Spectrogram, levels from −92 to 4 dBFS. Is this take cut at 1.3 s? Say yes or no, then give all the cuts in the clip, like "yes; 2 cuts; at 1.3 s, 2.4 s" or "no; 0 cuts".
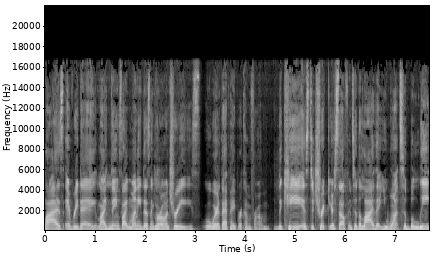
no; 2 cuts; at 3.0 s, 4.6 s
